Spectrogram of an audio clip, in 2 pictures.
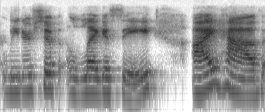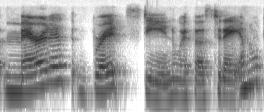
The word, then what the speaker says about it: Breitstein: I have Meredith Brightstein with us today. Am I pronouncing that right, Meredith? Yes, Brightstein.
